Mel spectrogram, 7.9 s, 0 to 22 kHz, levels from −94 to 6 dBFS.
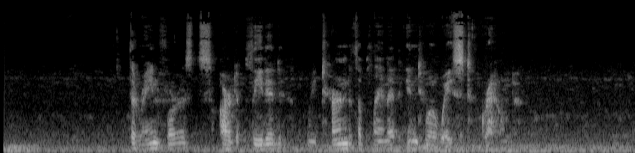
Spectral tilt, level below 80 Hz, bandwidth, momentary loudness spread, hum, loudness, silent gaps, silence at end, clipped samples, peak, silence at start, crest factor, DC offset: -4.5 dB/octave; -48 dBFS; 15.5 kHz; 21 LU; none; -33 LUFS; none; 0 s; under 0.1%; -10 dBFS; 0.05 s; 24 dB; under 0.1%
